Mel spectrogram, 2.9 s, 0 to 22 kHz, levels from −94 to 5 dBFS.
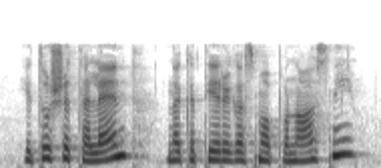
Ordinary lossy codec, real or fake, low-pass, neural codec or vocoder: MP3, 64 kbps; real; 7.2 kHz; none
